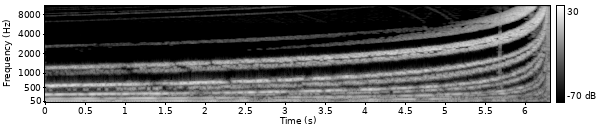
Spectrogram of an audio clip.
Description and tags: Warp Speed!
My interpretation of the Starship Enterprise engines
Buildup, Enterprise, Spaceship, Swell, Warp, Warp-Speed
